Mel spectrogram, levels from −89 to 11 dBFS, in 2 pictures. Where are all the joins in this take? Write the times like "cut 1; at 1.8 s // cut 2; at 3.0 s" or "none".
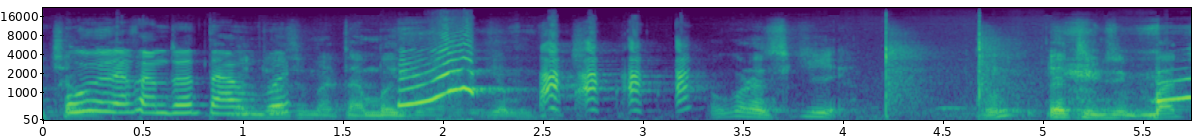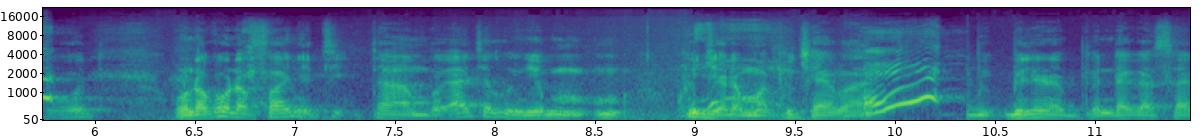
cut 1; at 10.4 s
